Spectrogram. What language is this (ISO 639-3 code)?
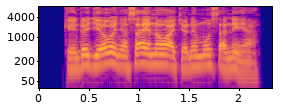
luo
